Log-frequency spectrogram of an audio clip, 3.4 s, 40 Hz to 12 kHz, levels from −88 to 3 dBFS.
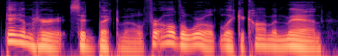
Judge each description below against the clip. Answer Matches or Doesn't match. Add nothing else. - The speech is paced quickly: Matches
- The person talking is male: Matches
